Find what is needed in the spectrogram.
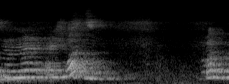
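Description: A child's drawn-out vocal sound, a long held vowel whose pitch jumps sharply upward partway through, dying away about a second in.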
